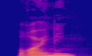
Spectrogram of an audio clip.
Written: røgning

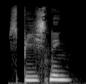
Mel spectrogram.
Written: spisning

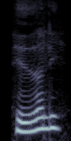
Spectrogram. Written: hæderlig

